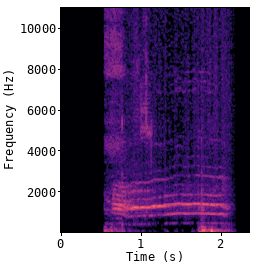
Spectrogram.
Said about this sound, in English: Not sure what's happening to the cat, but it was getting very loud.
